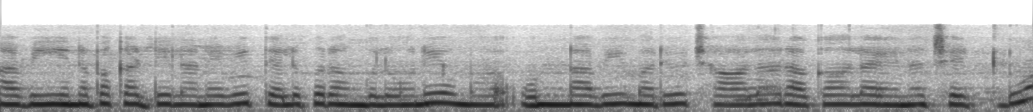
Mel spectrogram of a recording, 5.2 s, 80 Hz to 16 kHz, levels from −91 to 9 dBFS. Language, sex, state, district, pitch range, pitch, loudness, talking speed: Telugu, female, Andhra Pradesh, Krishna, 260-275 Hz, 270 Hz, -12 LUFS, 140 wpm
